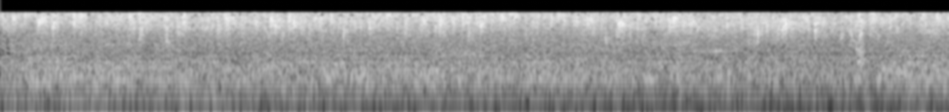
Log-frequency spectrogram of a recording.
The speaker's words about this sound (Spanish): En su casa, Walter se ducha.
